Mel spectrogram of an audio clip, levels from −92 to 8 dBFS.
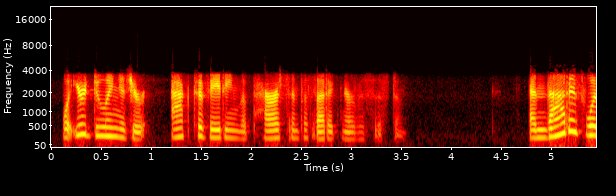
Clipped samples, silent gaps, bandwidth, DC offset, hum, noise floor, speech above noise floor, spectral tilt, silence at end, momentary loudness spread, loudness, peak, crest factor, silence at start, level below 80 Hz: under 0.1%; none; 4.3 kHz; under 0.1%; none; -72 dBFS; 53 dB; -7.5 dB/octave; 0 s; 12 LU; -18 LUFS; -2 dBFS; 18 dB; 0.1 s; -64 dBFS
